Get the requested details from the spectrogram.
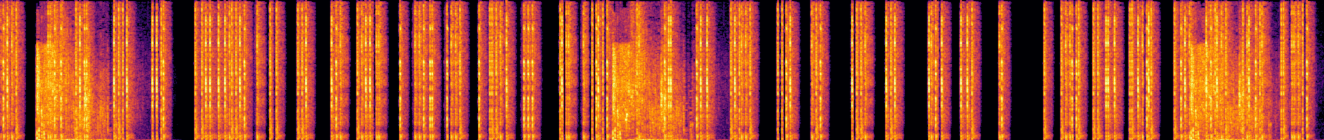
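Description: Balloons pop in quick bursts of small pops.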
